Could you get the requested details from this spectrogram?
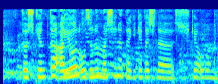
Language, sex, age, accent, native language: Uzbek, female, 18-24, Samarqand, Uzbek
